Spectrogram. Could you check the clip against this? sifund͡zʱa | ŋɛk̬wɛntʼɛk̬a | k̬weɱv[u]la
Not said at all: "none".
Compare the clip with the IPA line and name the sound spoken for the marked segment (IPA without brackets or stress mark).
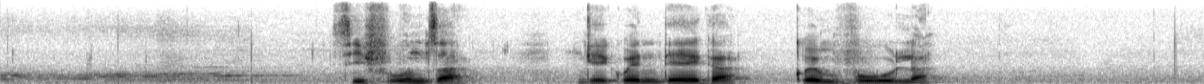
uː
